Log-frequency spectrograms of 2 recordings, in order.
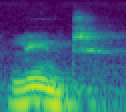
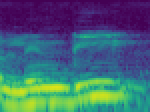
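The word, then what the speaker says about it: Linde: Fourth character हमारे पास है Christian लिंड. आप इसको लिंडी भी पढ़ सकते हैं, लेकिन सही प्रोनाउंसिएशन इसको लिंड है.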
